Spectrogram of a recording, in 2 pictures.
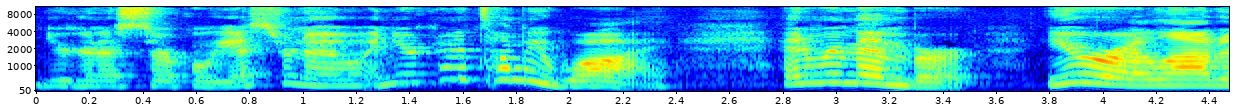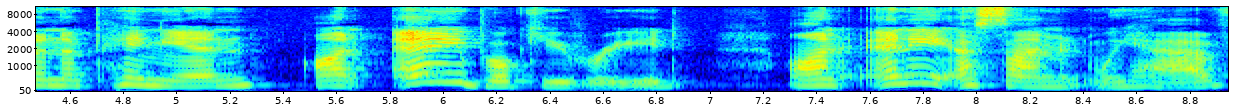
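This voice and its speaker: In a very clean recording with a silent background, a woman with a high pitch and a bright, sharp tone speaks at a moderate pace with lively intonation. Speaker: elementary school teacher. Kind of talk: tutorial.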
